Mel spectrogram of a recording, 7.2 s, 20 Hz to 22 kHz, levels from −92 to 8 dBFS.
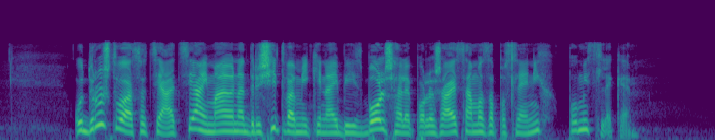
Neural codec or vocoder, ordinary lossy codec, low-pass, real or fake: none; none; 7.2 kHz; real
